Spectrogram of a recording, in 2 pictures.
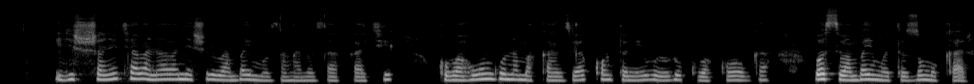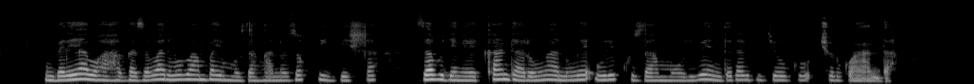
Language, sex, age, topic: Kinyarwanda, female, 25-35, education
